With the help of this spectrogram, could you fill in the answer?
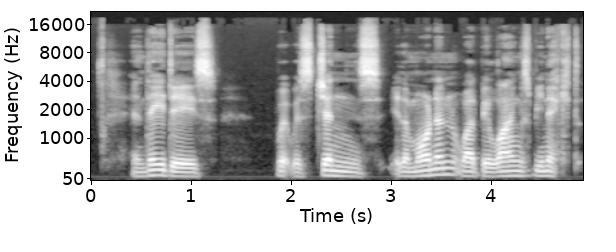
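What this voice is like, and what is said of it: Put-on Scots accent. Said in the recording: “shall I keep doing the accent? ... my mastery of the Scots is just not as up to par”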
